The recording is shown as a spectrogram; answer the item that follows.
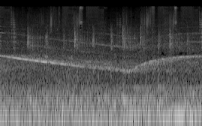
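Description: Siren wailing slowly: one tone falls steadily for about two and a half seconds, then rises again. Underneath are a low rumble and scattered clicks.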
